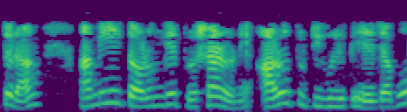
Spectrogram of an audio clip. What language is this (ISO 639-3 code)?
ben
